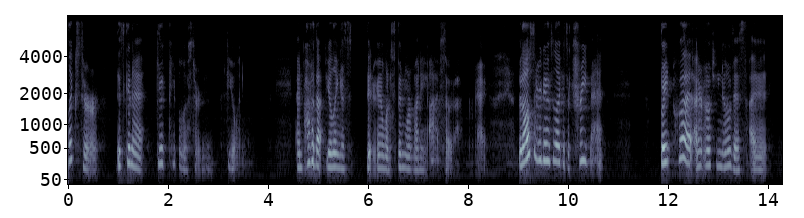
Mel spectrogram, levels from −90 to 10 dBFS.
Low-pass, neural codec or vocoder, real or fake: 7.2 kHz; autoencoder, 22.05 kHz, a latent of 192 numbers a frame, VITS, trained on one speaker; fake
